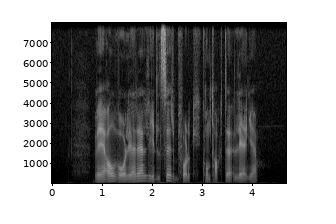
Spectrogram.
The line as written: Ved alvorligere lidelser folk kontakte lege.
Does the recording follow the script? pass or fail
pass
